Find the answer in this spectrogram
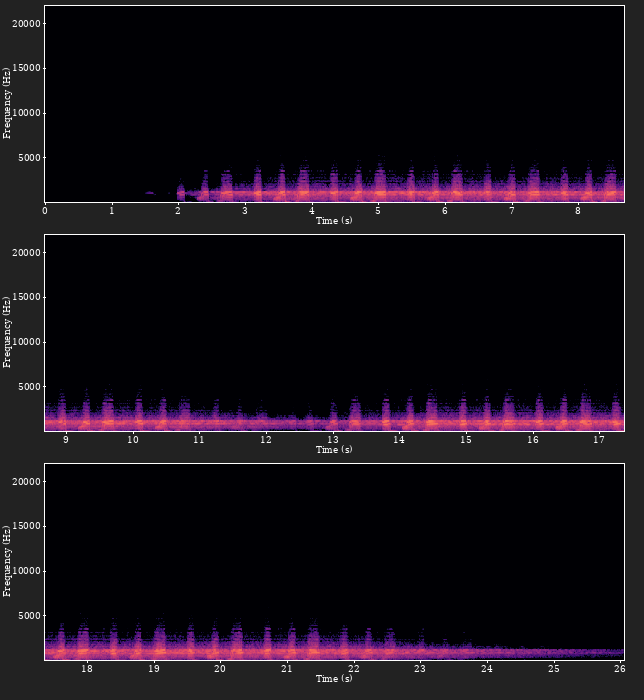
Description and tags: A synth chord with a resonant filter that erupts rhythmically due to an LFO sequence routed to the filter. Made with Native Instrument's Massive digital synth.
